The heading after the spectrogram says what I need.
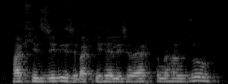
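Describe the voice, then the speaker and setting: A man's voice: medium pitch, little pitch movement, dark tone. A man asking questions in a casual interview. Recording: roomy, echoing sound.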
